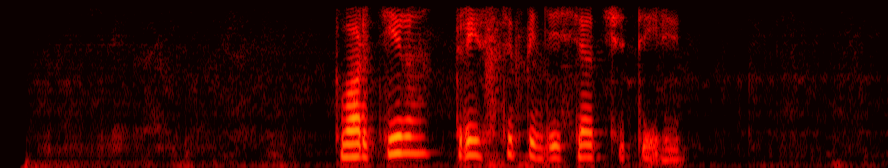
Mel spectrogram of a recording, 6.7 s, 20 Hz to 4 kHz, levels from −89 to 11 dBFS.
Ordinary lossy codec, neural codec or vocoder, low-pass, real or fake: none; codec, 16 kHz in and 24 kHz out, 1.1 kbps, FireRedTTS-2 codec; 3.6 kHz; fake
